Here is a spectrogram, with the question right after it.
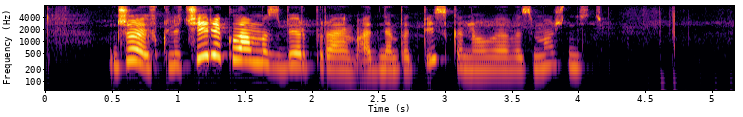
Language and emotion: Russian, positive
